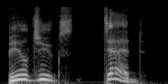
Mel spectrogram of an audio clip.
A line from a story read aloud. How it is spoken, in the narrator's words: cried the pirates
